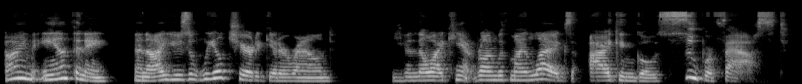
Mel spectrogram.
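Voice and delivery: lively picture-book read-aloud voice; reading to children. Acted. Teacher reading a picture book to her class, lively read-aloud. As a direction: read it out like story time for little kids. Reads child character's words.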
